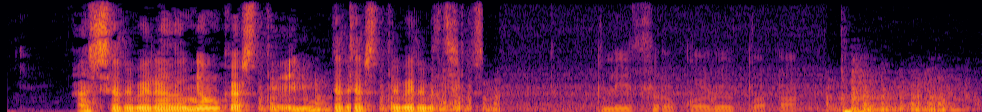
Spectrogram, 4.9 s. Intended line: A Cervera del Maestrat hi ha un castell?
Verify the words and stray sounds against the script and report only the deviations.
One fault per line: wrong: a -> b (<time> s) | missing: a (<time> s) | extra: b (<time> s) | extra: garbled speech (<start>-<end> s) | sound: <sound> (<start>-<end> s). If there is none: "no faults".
missing: Maestrat (1.0 s)
extra: garbled speech (1.7-2.4 s)
sound: laugh (2.7-4.1 s)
